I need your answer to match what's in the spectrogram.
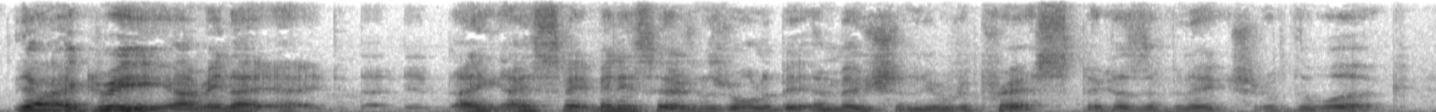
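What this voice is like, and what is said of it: Received pronunciation English accent. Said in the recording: “I have this sort of standard received pronunciation accent”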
